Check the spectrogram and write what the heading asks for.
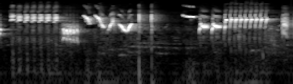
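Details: Mangrove blue flycatcher in rich song to prompt another to sing: fast repeated high notes, a swooping up-and-down whistled zigzag, a short pause, then a rapid even trill of high chips.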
